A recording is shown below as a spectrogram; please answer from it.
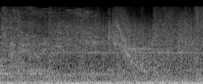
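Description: Science-fiction battle sound effects for a giant robot in combat: a continuous low rumble and mechanical clatter, with a falling whistle about a second in.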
